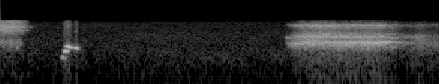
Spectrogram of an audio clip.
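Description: A short sharp inhale, then a pause, followed by a long, heavy exhale that swells and slowly fades, with no talking. A person doing deep breathing to relax and release.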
